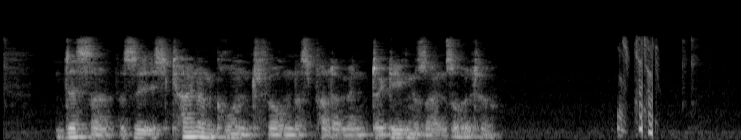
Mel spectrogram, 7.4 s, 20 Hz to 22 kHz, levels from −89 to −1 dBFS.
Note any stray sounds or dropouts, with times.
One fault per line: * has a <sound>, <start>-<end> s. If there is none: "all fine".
* has a chirp, 6.2-6.6 s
